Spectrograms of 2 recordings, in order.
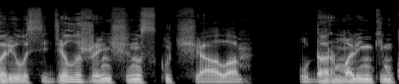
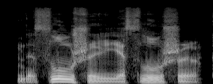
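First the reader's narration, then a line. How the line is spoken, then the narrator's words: Dismissive snort. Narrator (Russian): хмыкнул я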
